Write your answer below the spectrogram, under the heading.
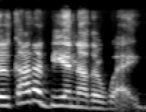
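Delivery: ordinary delivery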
